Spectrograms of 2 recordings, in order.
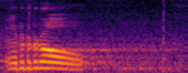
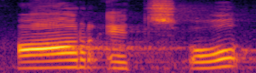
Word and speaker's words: rho: This is pronounced as rho. R-H-O, rho.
